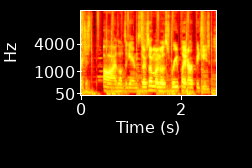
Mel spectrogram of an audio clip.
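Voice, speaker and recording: A woman speaks with music in the background. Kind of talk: video essay commentary. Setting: home recording, lower audio quality. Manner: sounds bored and tired.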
